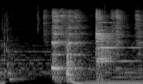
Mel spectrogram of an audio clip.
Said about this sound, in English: Drink, motherfucker, drink, motherfucker, drink. Clink.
